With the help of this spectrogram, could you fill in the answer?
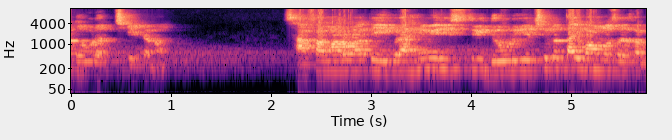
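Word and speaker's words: Ibrahim: ওরা এই গর্বেই ওদের দিন পার হয় যে আমরা ইব্রাহিমের সন্তান। খ্রিস্টানদের কাছেও তাই। এই জন্য দেখবেন যে তারা ভালোবেসে শখ করে ইব্রাহিম আলাইহিস সালাতু ওয়াস সালামের নামে তাদের সন্তানদের নাম রাখে, যেটা ইংরেজি উচ্চারণ হচ্ছে আব্রাহাম।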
